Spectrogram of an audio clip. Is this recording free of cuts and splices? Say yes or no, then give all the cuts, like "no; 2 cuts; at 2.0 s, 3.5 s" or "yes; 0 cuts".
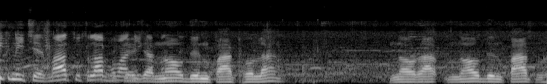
no; 1 cut; at 1.3 s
